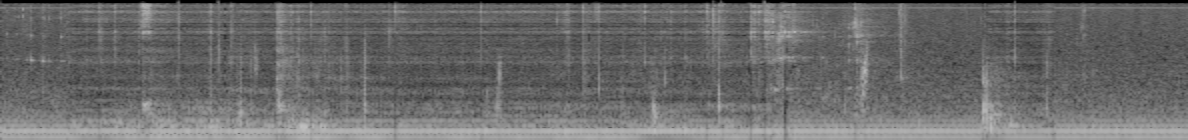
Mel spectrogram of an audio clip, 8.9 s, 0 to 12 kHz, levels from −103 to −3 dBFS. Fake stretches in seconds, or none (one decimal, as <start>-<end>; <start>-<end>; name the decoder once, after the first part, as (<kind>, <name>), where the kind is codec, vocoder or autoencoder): 0.5-5.8 (codec, SNAC); 7.4-7.9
